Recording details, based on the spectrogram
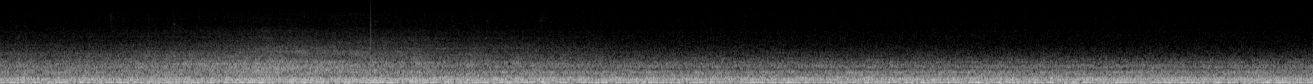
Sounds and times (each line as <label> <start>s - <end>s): car 0.0s - 7.1s
air-conditioning 0.0s - 13.1s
